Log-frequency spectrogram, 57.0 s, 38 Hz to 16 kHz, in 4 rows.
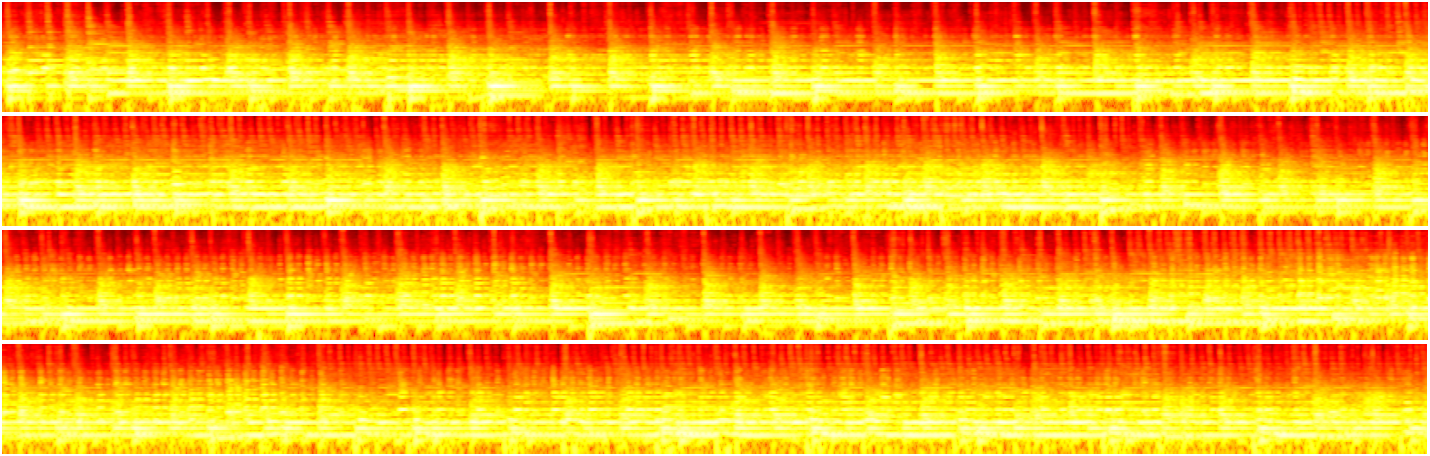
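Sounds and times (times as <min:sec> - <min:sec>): bowed viola: 0:00.0 - 0:57.0
hand-struck frame drums: 0:00.0 - 0:57.0
plucked oud: 0:00.0 - 0:57.0.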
